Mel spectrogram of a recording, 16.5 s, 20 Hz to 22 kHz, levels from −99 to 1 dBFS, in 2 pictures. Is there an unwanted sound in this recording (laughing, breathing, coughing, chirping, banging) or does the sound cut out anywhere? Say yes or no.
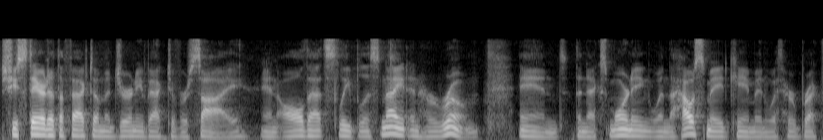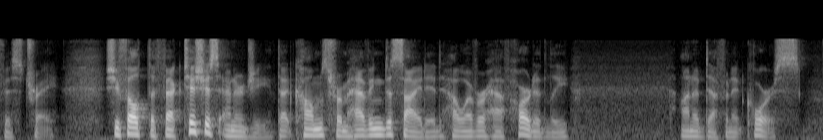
no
